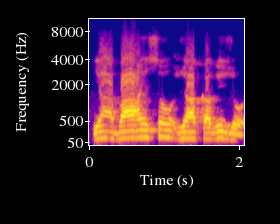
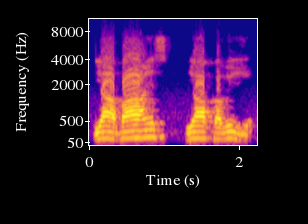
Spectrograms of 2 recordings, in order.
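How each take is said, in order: First: The words are linked with final vowels. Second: The words are cut off without final vowels. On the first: "अगर आप इसको मिलाकर पढ़ेंगे" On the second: "अगर आप इसको अलग अलग पढ़ेंगे"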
